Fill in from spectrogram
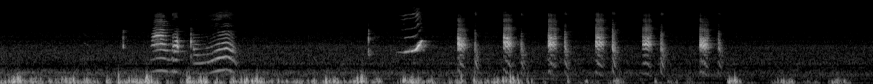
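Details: Green parrot indoors, a few curved whistled notes and a rising slur, then a series of rasping squawks about twice a second over a rumbling low background.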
